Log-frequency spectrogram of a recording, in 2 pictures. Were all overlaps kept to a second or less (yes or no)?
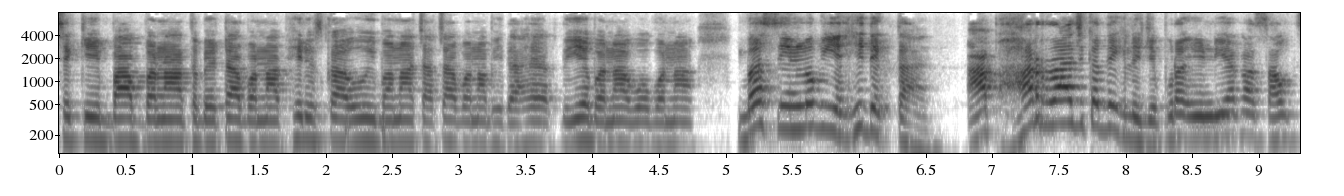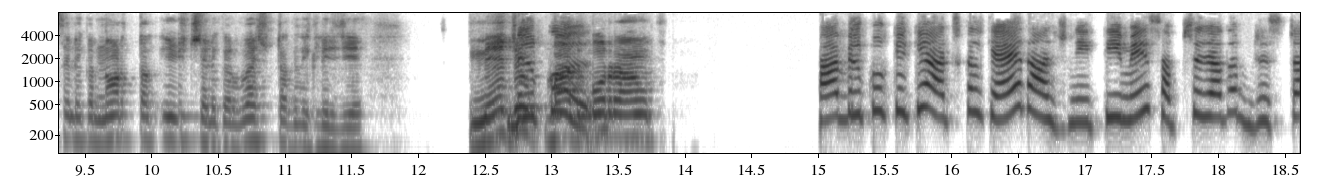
yes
